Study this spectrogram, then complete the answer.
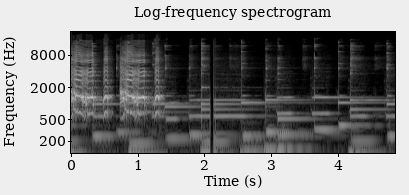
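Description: Two short bursts of chicken clucking open the sound, then cheerful children's music carries on alone.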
